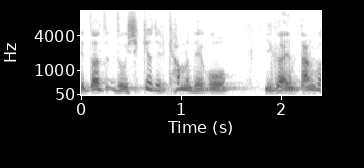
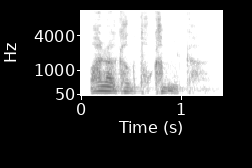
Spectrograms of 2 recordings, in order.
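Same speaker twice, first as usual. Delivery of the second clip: a preacher's sudden whispered reproach; breathy hushed rebuke; 9 semitones lower, 9 dB quieter than usual. Real, not acted.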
